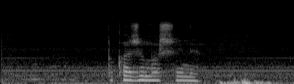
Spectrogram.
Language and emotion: Russian, neutral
